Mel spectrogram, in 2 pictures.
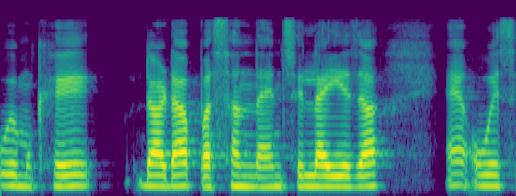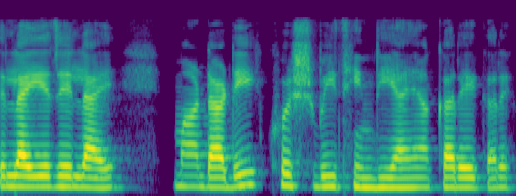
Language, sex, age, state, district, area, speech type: Sindhi, female, 45-60, Gujarat, Kutch, rural, spontaneous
